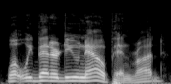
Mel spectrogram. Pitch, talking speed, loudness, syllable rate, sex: 145 Hz, 210 wpm, -15 LUFS, 5.1 syllables/s, male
